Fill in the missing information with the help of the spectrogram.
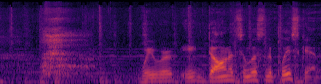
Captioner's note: sighing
